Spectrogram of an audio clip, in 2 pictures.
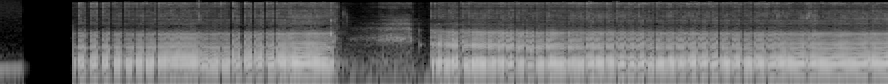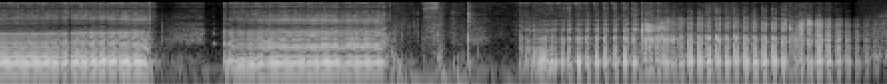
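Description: A dog makes long, revving growl-like sounds that mimic a motorcycle engine, loud, in several sustained bursts separated by brief pauses, with no one talking.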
